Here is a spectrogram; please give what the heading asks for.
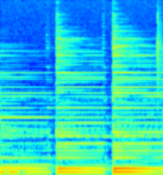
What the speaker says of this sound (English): if I tune this low E string down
